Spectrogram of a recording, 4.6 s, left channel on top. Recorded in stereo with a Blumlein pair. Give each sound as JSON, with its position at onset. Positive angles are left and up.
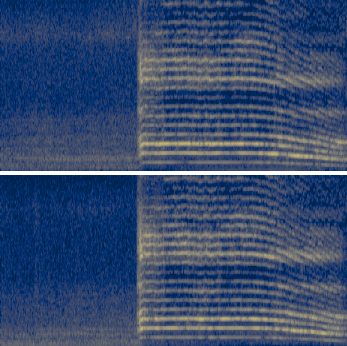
{"t": 1.8, "sound": "a scream", "azimuth_deg": -35, "distance_m": 3.5}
